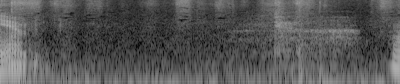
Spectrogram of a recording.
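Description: Faint scratchy rubbing of fingers and palms against a foam modelling mat as it is handled, with a few soft ticks.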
